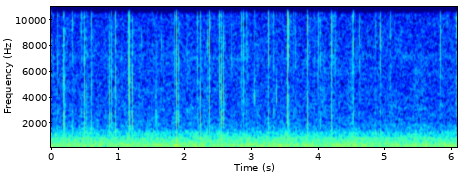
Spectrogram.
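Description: Long French-tip acrylic nails with small solid tips tap together as the fingertips and nails of both hands click nail-on-nail close to the recorder. Short, bright clicks come at an irregular pace over a steady, soft background hiss. Each click dies away almost at once.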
